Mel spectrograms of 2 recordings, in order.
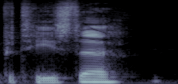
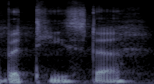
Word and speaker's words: Bautista: But I saw that Dave Bautista. Is that how you say it? Dave Bautista.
